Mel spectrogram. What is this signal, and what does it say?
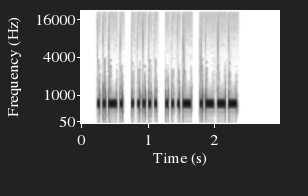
Morse code, heard as a keyed tone, about 28 wpm, 700 Hz. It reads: F5VJ
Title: DXCC-100 Call Signs - 4 Characters - Repeated 2x - 28wpm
